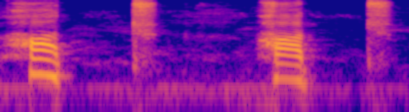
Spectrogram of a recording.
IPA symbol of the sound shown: ʌ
